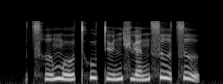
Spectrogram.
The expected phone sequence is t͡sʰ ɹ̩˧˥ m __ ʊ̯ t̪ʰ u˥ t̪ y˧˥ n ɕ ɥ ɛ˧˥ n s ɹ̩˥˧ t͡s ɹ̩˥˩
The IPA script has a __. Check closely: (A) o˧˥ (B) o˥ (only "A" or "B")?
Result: A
